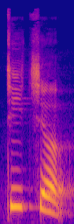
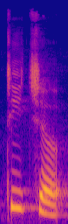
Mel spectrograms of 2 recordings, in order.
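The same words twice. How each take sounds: Both takes have the same delivery.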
